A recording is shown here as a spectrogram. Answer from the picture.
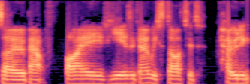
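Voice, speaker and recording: A man at a fairly low pitch, in a dry, close sound with no echo. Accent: British. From United Kingdom. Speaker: software founder. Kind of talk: podcast interview.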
